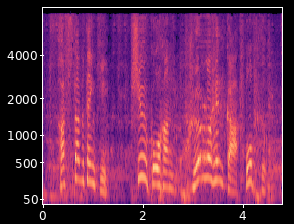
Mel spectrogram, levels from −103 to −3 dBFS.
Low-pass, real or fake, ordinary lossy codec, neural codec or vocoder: none; fake; none; codec, 16 kHz, 1.1 kbps, Voila-Tokenizer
